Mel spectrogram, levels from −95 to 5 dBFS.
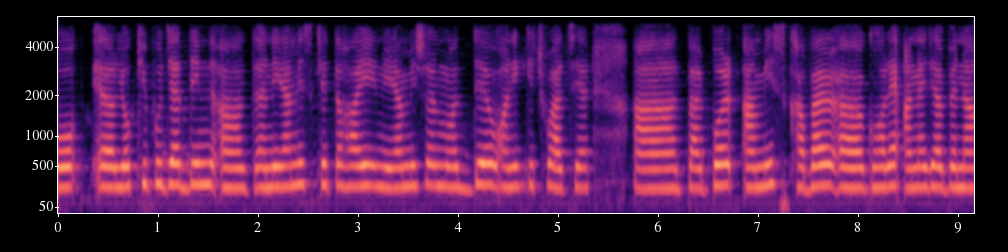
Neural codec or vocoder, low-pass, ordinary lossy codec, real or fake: codec, 24 kHz, 0.9 kbps, WavTokenizer, small release; 5.4 kHz; none; fake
